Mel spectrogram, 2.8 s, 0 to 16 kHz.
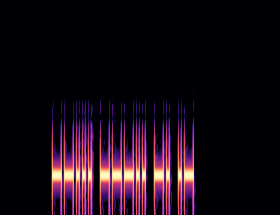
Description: Morse code, heard as a keyed tone, about 40 wpm, 700 Hz. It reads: 78NA
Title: Common Cut Numbers - 4-Digit 40wpm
